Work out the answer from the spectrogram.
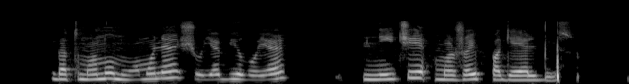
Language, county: Lithuanian, Marijampolė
